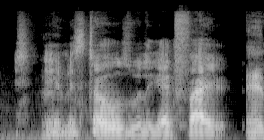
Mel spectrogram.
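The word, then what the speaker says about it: Towles: right yeah and Miss toes when they got fired ain't that funny her name was told me yeah it smelled like but it was t-o-w-l-e-s but it's pronounced toes yeah yeah no way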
